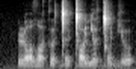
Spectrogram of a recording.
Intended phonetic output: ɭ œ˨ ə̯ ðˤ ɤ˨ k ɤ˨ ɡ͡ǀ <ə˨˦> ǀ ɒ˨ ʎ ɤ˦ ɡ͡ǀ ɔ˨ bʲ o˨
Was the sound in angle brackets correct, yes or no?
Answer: yes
